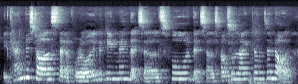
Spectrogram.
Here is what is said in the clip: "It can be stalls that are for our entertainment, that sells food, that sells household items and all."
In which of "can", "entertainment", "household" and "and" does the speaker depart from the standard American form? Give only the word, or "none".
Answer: household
